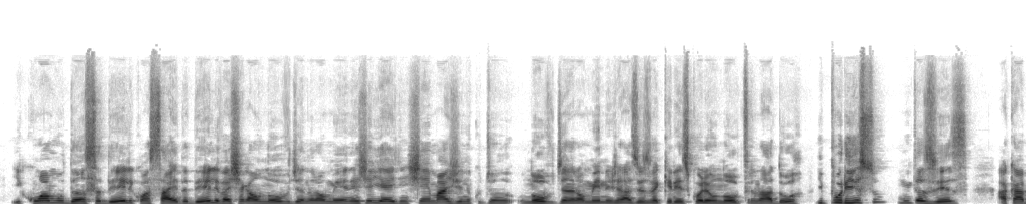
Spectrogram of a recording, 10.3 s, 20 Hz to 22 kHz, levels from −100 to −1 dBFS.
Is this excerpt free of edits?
no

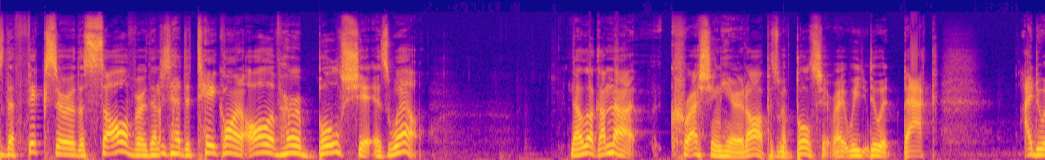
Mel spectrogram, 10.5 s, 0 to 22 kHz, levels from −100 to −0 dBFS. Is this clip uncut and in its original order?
no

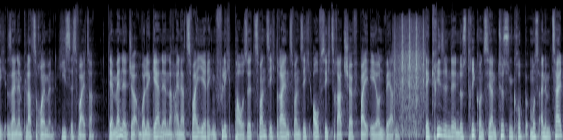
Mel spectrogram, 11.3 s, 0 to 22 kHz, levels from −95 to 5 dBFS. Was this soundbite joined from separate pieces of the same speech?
yes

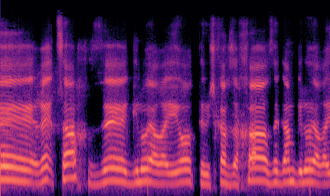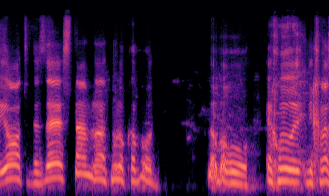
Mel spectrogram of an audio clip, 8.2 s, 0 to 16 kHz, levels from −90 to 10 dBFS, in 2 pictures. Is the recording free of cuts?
yes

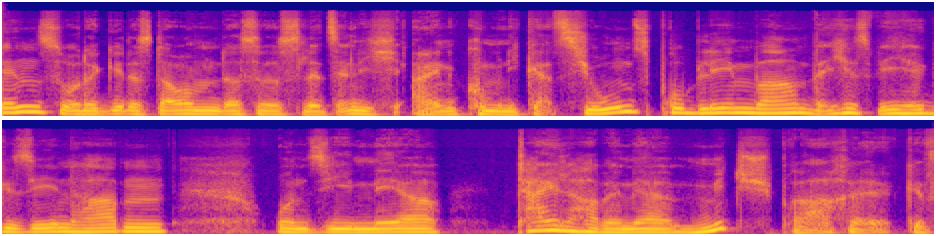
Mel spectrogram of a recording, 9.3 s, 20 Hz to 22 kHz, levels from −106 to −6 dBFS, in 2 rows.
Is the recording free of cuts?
yes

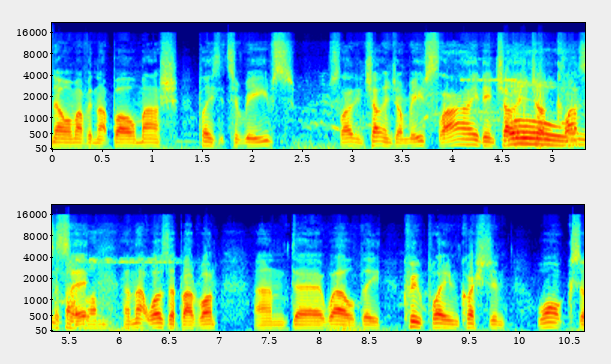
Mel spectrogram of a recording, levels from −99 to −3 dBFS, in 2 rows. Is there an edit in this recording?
no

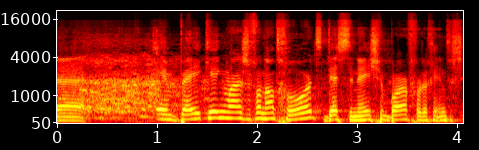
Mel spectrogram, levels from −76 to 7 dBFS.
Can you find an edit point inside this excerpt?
no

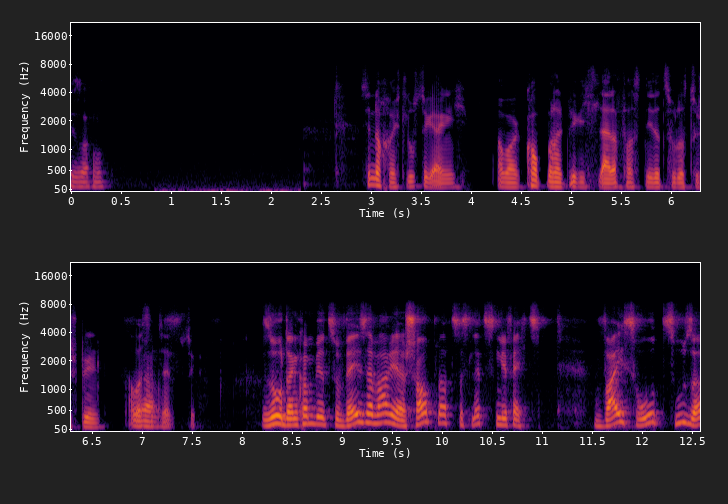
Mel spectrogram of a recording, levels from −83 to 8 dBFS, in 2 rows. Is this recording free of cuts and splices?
yes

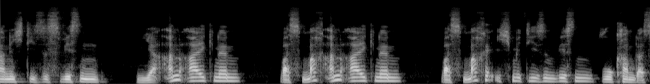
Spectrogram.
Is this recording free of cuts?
no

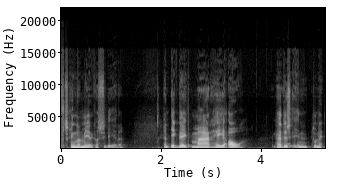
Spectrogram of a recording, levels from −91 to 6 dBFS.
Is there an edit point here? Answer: no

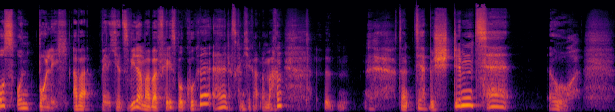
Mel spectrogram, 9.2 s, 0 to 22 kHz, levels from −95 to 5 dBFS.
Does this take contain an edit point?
yes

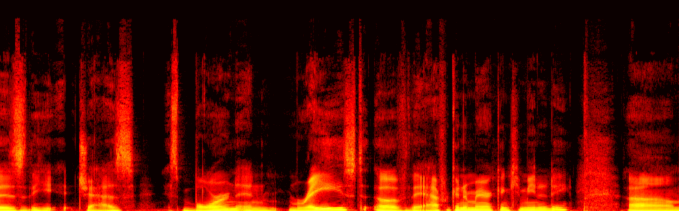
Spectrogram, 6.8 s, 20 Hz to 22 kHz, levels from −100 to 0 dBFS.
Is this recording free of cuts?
yes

